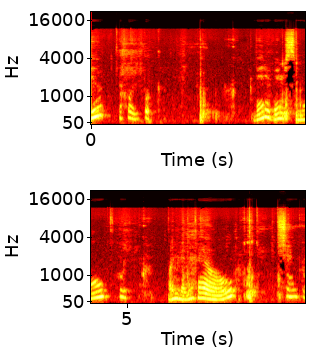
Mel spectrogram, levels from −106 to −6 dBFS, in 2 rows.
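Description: Throughout, a speech-tuned noise suppressor applied to music or sounds turns level up and down by around 20 dB, so the waveform envelope pumps and the spectrogram thins between onsets. Sound cut by the noise suppressor dips about 16 dB at 0.25–0.57, 0.95–2.17, 2.36–3.26 and 4.74–5.84 s, and about 14 dB at 7.63–8.02 s, showing as darkened, hollowed stretches.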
